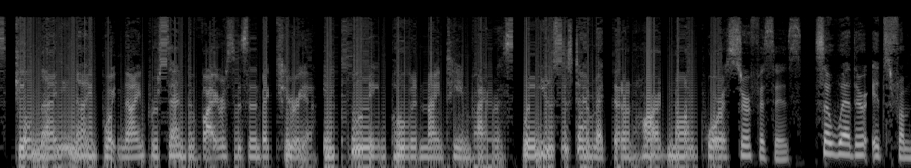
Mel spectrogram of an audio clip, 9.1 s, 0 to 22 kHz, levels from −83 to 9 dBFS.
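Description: Audio likely reached the playback side too seldom, so for about half of the stretch the software padded the gaps by replaying a very short buffer of roughly 5 ms while the real audio was skipped. That is robotic sound from repeated short buffers, running from 0.01 to 7.30 s. The constant repetition stamps a fixed 188 Hz buzz onto the speech, making it rigid and metallic while still loosely following the words.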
